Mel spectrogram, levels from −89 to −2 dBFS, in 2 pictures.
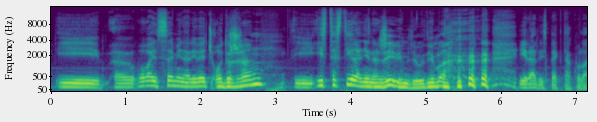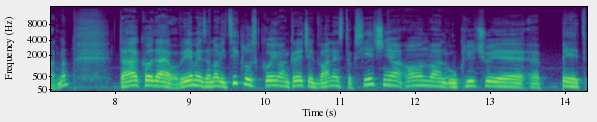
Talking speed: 130 wpm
